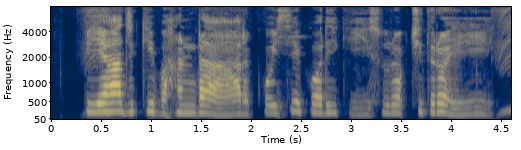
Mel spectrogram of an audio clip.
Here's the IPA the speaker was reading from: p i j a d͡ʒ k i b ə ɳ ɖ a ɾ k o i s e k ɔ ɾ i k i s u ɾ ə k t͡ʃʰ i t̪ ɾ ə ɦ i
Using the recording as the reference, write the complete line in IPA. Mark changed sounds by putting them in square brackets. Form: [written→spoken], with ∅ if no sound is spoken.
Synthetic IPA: p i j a d͡ʒ k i b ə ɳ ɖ a ɾ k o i s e k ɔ ɾ i k i s u ɾ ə k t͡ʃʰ i t̪ ɾ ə ɦ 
